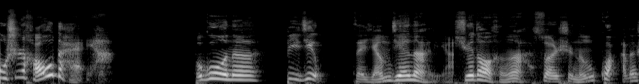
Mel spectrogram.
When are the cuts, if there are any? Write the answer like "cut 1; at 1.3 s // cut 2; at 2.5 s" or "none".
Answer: none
